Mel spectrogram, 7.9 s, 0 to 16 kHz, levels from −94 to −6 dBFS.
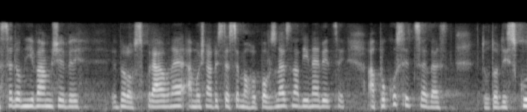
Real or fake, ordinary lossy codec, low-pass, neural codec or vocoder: fake; MP3, 48 kbps; 7.2 kHz; codec, 16 kHz, 0.8 kbps, ZipCodec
